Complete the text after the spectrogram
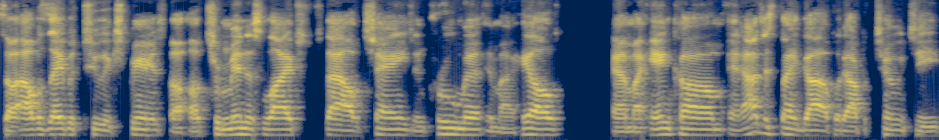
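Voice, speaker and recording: With an Alabama accent, a man of medium pitch talks at a moderate pace with fairly even intonation against a quiet background. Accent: Southern US (Alabama). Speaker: product testimonial giver. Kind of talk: testimony. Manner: halting.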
